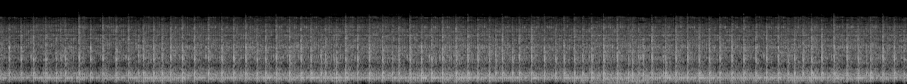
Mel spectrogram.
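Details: Husqvarna T435 top-handle chainsaw, after repair of anti-vibration springs that had stretched beyond their limits and caused a won't-start, won't-stay-running complaint. Steady high-pitched buzz at constant high revs, even rapid firing with no stumbles or surges; it runs normally.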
